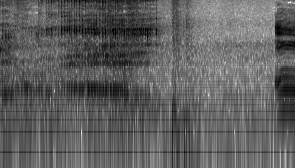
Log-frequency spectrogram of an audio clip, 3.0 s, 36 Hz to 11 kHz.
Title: Crazy burping guy 3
